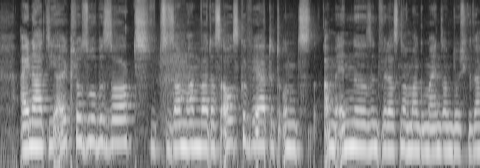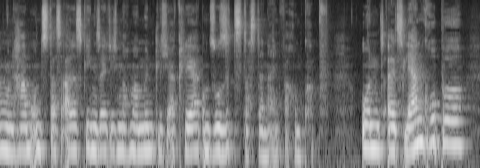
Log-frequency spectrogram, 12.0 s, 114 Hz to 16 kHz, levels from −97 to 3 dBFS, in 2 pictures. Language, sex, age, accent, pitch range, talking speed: German, female, 20-39, German, 195-230 Hz, 195 wpm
